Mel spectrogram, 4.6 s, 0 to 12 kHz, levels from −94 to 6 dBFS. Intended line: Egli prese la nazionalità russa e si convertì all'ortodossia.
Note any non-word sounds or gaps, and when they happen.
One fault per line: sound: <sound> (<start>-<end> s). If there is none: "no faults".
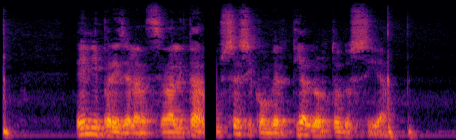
sound: dropout (2.0-2.2 s)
